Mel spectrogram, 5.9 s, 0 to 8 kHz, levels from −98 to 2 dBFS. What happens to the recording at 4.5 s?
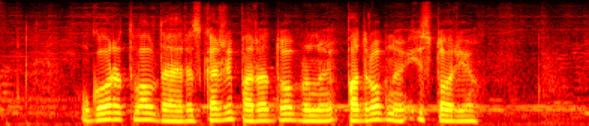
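Nothing goes wrong at 4.5 s; the audio is intact at that point, with no dropout, click, distortion or other fault.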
